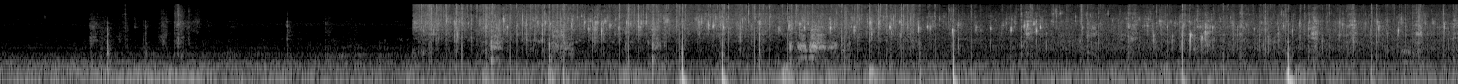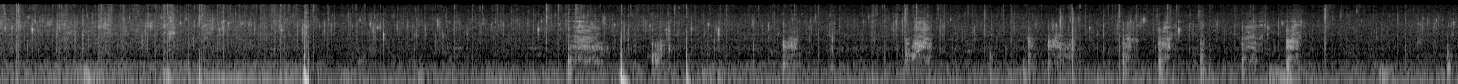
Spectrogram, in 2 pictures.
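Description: Sliced red onions frying in hot oil in a wok, the sizzle starting suddenly about four seconds in and running on steadily, with a metal spatula scraping and clinking against the pan.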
